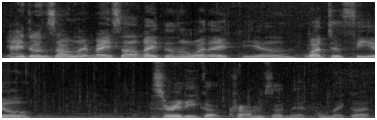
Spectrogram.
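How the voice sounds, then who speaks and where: A woman streaming a video game and chatting casually, excitable and swearing freely, her throat a little rough today. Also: mid-range voice, fairly quick, faint music behind. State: throat a bit rough, voice deeper than usual. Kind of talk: casual chat while gaming.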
